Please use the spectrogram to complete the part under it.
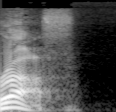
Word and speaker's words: Roof: Now, they're pronouncing his name rough. – Yes. – R-O-O-F. I don't know. Looks like roof to me.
